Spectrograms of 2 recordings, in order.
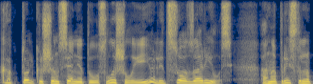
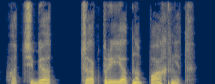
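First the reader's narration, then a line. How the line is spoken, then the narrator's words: Stunned mumble. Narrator (Russian): Я был так потрясен, что только и смог пробормотать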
